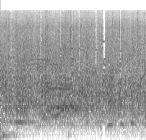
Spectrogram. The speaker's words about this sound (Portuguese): Dá um aplauso pessoal da mídia que está ali trabalhando.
